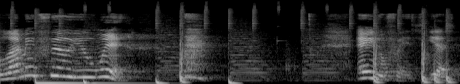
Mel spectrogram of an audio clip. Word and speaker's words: Aynjewl Faycc: It is your girl, Aynjewl Faycc, right here in this video.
